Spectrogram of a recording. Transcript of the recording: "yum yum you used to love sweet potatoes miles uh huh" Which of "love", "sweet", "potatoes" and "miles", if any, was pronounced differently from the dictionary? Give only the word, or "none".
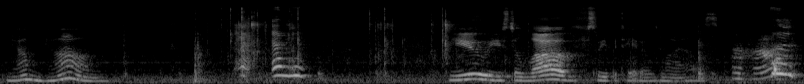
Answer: none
